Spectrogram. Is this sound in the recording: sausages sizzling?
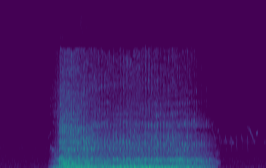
no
